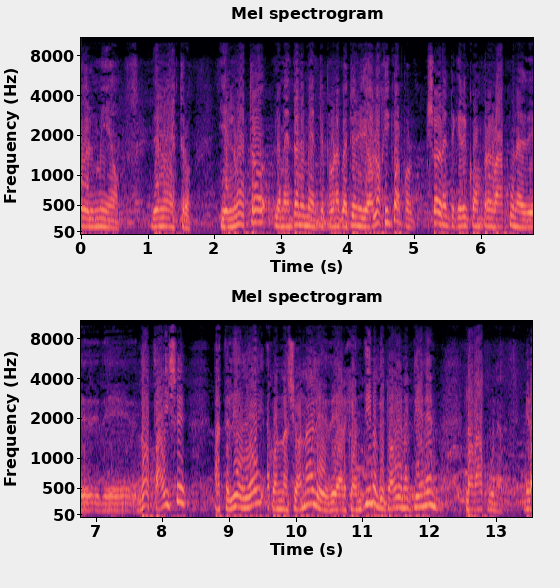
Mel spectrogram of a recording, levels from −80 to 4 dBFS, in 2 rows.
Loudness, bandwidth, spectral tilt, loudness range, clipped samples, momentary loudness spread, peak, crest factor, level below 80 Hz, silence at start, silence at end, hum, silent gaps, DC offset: -20 LUFS; 10.5 kHz; -6 dB/octave; 2 LU; under 0.1%; 8 LU; -8 dBFS; 10 dB; -40 dBFS; 0 s; 0 s; none; none; 0.2%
